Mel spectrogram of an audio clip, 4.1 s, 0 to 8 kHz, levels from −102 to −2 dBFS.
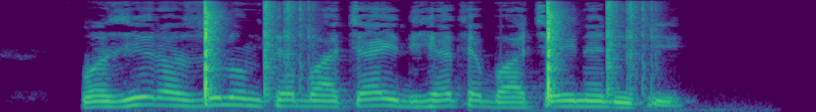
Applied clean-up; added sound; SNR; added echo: none; Coin (dropping); -2 dB; none.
